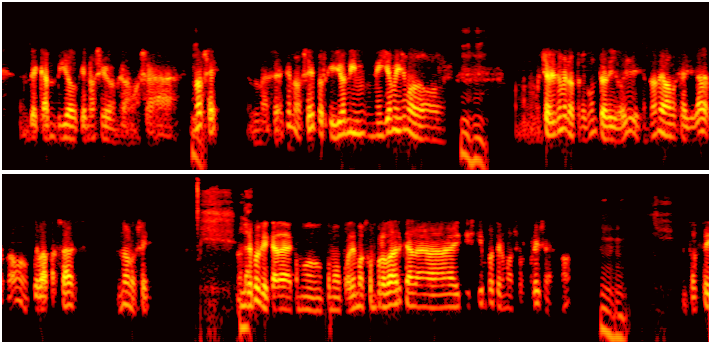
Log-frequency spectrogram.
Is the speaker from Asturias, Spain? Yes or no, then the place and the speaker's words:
no; Alicante, Valencian Community, Spain; de Alicante me gusta todo, mi tierra me gusta todo. Valencia, yo me siento valenciano, uh-huh, me siento español, por supuesto, y la verdad que mi tierra me gusta mucho.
